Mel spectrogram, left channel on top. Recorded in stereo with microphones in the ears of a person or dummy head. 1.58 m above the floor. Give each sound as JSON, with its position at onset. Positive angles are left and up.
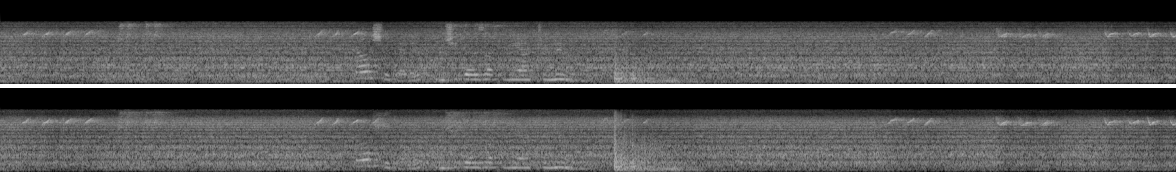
{"t": 0.0, "sound": "running water", "side_deg": -15, "distance_m": 1.7}
{"t": 3.5, "sound": "a woman speaking", "side_deg": 25, "distance_m": 5.5}
{"t": 6.1, "sound": "an explosion", "side_deg": -75, "distance_m": 0.6}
